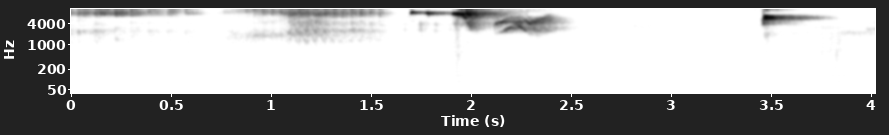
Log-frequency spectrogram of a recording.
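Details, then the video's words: Oriental magpie-robin lure sound to make birds sing: soft rustling twitter, then a sharp high whistle sliding into a scratchy phrase, and a final bright chip. "Pancingan SOGOK ONTONG Biar NYAUT GACOR || Pancingan Sogon biar Bunyi"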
